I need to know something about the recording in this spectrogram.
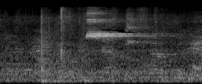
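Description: Wrestlers hitting the gym mat during a takedown: two sharp knocks, then a short high squeal about a second in, over spectators' voices echoing in the hall.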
